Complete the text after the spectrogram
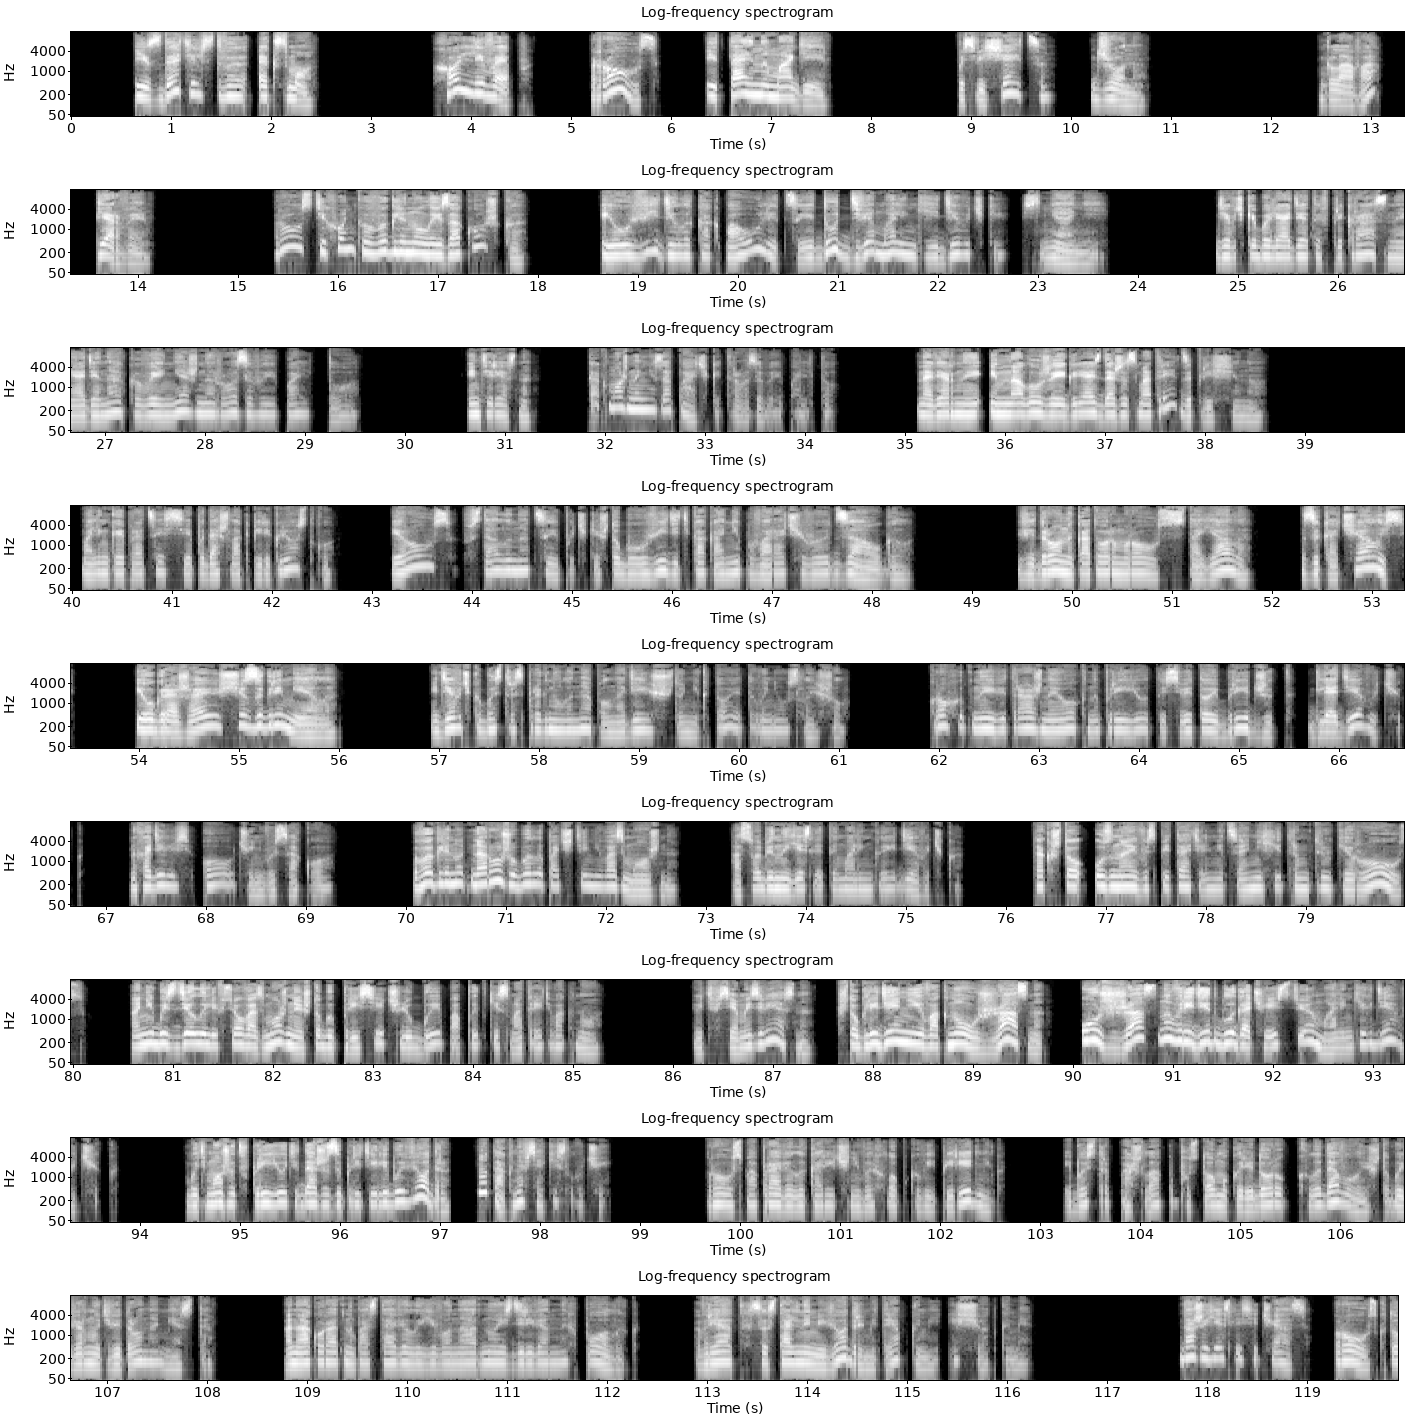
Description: Аудиокнига Роуз и тайна магии | Библиотека аудиокниг
Прослушать и бесплатно скачать фрагмент аудиокниги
